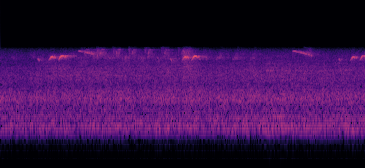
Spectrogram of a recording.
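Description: Small birds chirping, several short notes that each fall quickly in pitch, over a steady hiss of background noise.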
